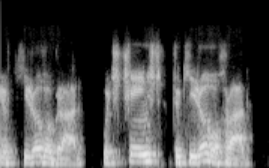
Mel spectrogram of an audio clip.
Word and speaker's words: Kirovohrad: on ukrainian maps was the wholesale change of the russian letter g by being part of the roman letter g with a letter h to reflect ukrainian pronunciation you can see this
